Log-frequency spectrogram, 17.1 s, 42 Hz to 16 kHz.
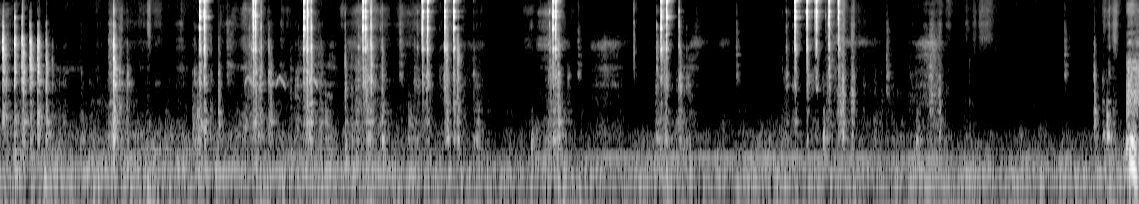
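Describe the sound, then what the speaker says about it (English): On a 1997 Jeep Wrangler, a screw on the serpentine belt tensioner is tightened with sparse, sharp metallic clicks spaced irregularly, close and distinct over a quiet background. "all we have to do to finish up the job is to tighten this screw"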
